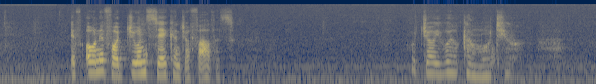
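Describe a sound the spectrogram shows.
A young woman speaks softly and earnestly.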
